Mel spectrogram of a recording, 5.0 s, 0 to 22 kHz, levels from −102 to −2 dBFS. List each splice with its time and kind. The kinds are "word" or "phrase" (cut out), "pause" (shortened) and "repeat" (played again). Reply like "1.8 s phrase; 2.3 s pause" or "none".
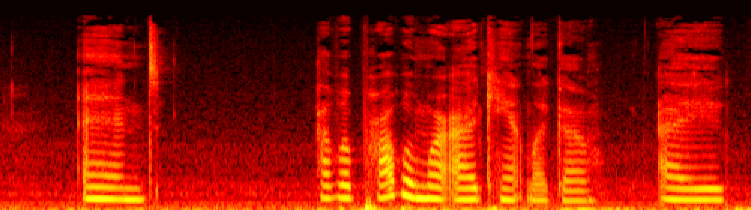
2.1 s word; 3.2 s word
